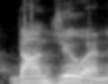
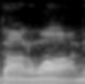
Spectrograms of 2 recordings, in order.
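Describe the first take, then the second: First: It is said with an English-style pronunciation. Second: It is said with the standard original pronunciation. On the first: "Don Juan instead of" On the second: "instead of Don Juan"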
